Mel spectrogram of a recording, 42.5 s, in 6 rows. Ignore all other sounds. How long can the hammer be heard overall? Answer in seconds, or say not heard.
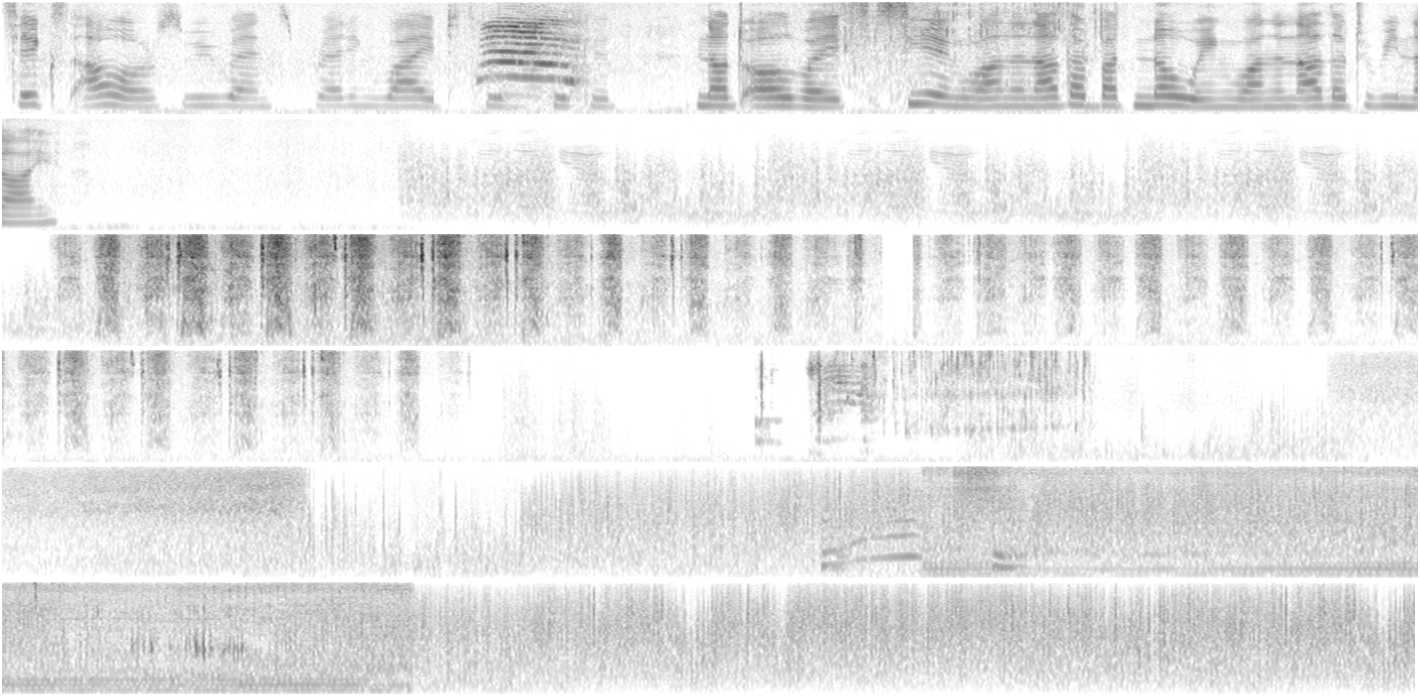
not heard.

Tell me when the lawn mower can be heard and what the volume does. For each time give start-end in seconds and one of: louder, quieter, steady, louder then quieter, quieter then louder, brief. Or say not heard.
32.9-37.5 louder.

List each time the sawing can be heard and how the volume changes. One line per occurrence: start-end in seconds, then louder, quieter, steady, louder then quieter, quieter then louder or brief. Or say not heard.
14.4-23.6 quieter.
